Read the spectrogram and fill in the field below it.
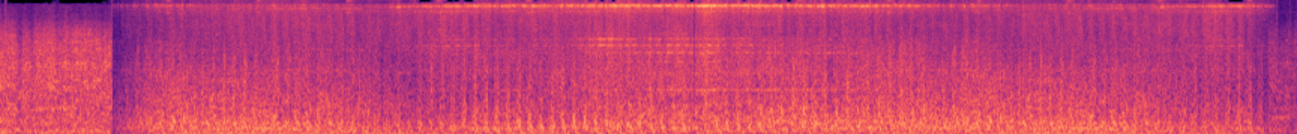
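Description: A helicopter's rotor chops with a fast, steady beat.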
